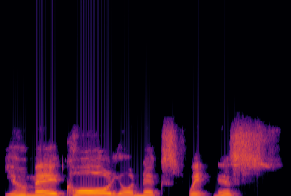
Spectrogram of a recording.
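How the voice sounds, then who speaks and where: A woman playing a stern, authoritative judge with formal, measured speech in a period radio play. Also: medium pitch, darkish tone. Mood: stern, official.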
